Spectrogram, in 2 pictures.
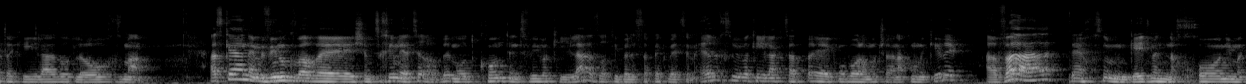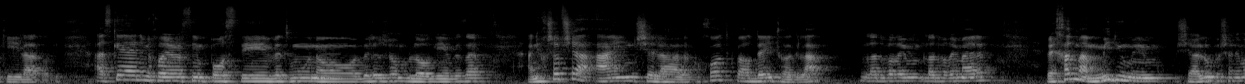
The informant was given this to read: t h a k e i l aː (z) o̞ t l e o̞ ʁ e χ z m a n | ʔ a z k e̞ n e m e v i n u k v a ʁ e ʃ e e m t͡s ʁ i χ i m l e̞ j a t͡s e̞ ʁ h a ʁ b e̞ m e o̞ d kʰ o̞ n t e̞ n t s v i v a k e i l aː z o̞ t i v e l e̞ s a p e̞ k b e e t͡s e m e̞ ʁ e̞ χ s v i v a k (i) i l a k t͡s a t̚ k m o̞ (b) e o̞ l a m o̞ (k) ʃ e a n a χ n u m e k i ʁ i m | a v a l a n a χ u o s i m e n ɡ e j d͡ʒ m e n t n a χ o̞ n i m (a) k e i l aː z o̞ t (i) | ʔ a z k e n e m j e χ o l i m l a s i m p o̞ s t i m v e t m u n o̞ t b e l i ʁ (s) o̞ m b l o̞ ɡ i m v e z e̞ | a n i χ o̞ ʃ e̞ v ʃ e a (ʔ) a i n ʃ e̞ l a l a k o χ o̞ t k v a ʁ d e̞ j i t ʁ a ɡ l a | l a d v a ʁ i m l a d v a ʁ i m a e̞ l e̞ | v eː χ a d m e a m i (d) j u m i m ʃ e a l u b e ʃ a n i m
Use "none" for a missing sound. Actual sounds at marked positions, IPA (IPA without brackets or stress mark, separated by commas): z, e, b, t, a, i, ʃ, ʔ, d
